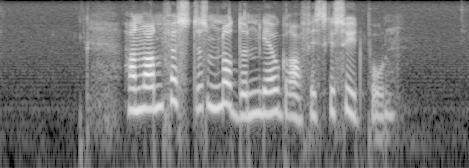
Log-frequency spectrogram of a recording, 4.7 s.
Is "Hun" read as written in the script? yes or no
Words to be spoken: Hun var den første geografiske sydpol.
no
